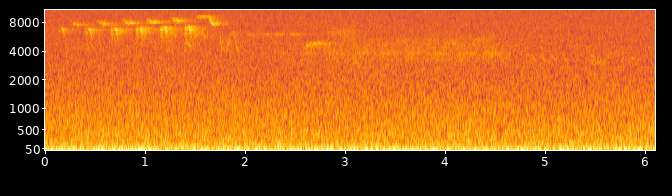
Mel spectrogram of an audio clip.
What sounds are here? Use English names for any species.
Blackburnian Warbler, Black-throated Green Warbler, Ovenbird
